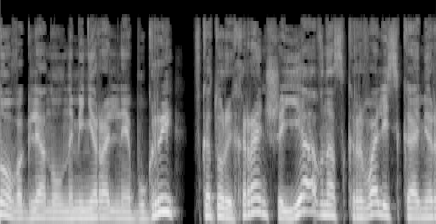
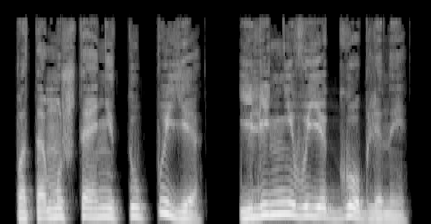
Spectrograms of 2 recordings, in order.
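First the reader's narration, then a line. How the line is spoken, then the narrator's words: Through gritted teeth. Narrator (Russian): процедил я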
